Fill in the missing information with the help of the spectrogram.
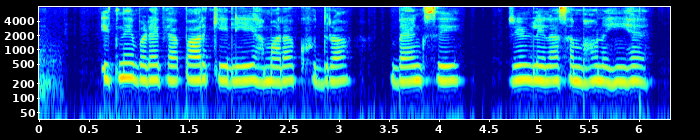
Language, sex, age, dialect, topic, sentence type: Hindi, female, 41-45, Garhwali, banking, statement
